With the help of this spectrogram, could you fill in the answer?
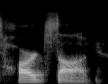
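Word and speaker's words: Hardsocg: it's hard SOG so the C is kind of strange just don't pronounce it and it comes at the end before the G so it's hard soog thank you U thank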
